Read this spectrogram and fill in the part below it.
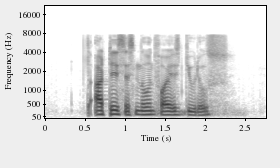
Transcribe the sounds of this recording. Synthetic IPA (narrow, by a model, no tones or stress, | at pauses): d̪̥əʔaːʈɪstɛsnõːnfɔɪsdjuːɾos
